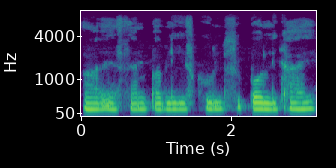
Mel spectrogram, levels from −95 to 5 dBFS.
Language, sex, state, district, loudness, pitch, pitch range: Hindi, male, Bihar, Supaul, -21 LUFS, 130 Hz, 125-135 Hz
